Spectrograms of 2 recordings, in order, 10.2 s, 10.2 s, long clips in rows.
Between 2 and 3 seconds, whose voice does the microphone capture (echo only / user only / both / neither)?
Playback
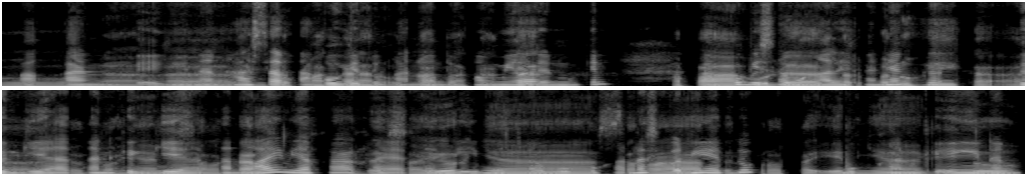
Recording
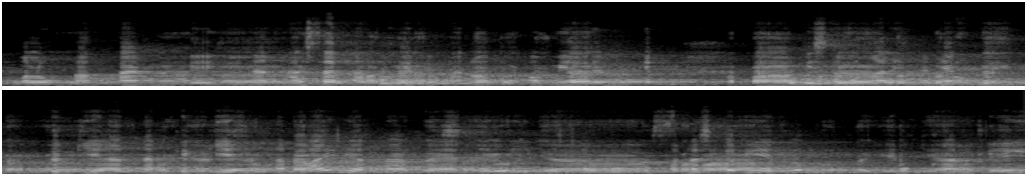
echo only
